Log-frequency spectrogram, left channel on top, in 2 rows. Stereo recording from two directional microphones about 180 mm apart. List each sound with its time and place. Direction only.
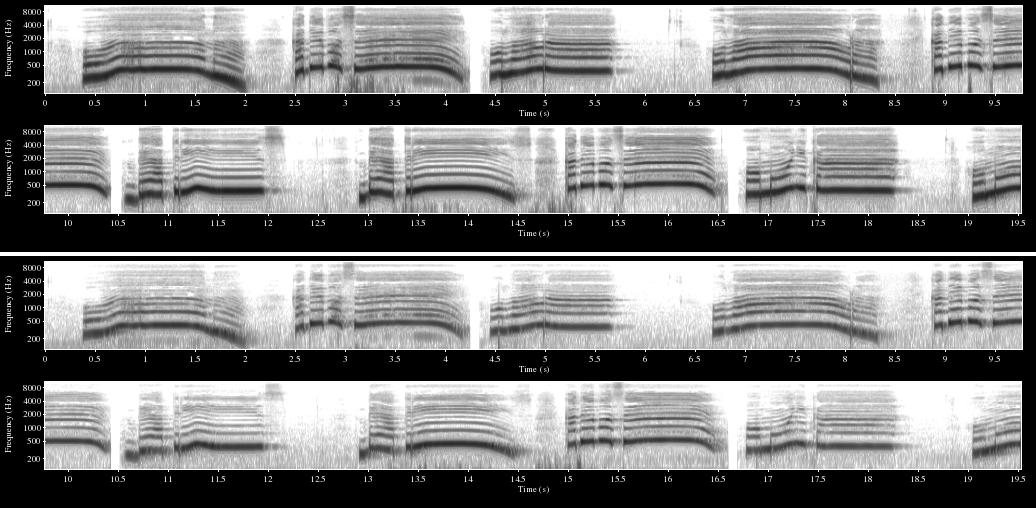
0.4 s a sound: 40° left (ahead or behind)
8.8 s speech: 40° left (ahead or behind)
19.0 s speech: 40° left (ahead or behind)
